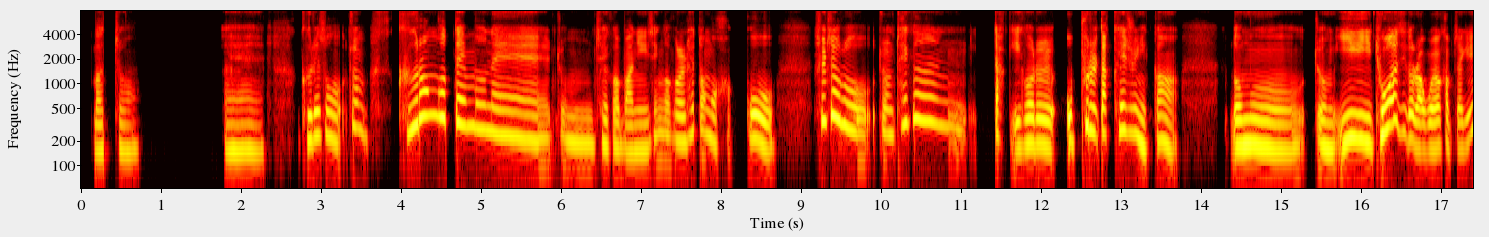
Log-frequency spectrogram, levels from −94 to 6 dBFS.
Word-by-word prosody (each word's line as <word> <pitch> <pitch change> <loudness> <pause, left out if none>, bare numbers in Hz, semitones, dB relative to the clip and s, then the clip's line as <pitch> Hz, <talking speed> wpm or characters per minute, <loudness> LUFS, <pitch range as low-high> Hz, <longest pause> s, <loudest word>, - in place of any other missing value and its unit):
맞죠. 160 0 -7 1.1
예. 160 0 -5 0.5
그래서 225 0 0
좀 290 -7 -6 0.4
그런 395 +10 +3
것 390 -1 +3
때문에 240 - 0
좀 190 -2 -5
제가 180 -2 -3
많이 160 0 -3
생각을 125 - -2
했던 250 -2 -4
것 195 - -2
같고 200 -3 0 0.5
실제로 355 -3 +2
좀 240 -1 -4
퇴근 335 0 -2 0.3
딱 - - -1
이거를 185 0 +2
오프를 255 +7 +3
딱 255 +1 +1
해 270 - +4
주니까 205 -6 -2 0.7
너무 175 -2 +2
좀 170 -1 -1
일이 205 0 +3
좋아지더라고요 215 - +4
갑자기. 175 - -4
205 Hz, 205 characters per minute, -25 LUFS, 170-265 Hz, 1.1 s, 해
